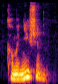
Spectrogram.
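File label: "comminution", British English; pronunciations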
